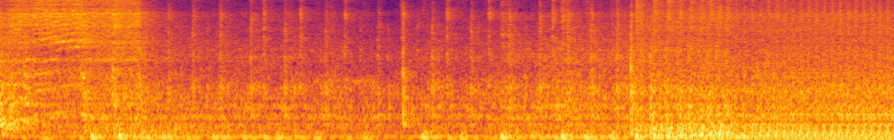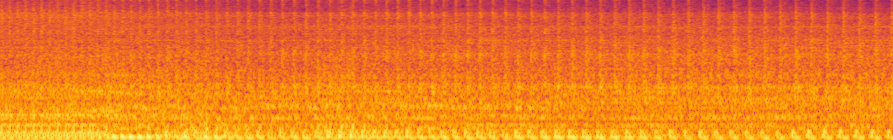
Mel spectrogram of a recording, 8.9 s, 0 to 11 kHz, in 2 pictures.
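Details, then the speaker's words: John Deere 240 after a carburetor clean, idle mixture screw adjusted in quarter turns: cranks, catches after about three seconds and settles into a lumpy, uneven beat. Still cold and lean and wants choke. "that sounds pretty good to me foreign still wants choke"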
